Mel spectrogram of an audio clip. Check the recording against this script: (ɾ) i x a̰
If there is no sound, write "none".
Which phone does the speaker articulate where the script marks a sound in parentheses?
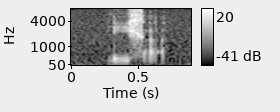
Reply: ɾ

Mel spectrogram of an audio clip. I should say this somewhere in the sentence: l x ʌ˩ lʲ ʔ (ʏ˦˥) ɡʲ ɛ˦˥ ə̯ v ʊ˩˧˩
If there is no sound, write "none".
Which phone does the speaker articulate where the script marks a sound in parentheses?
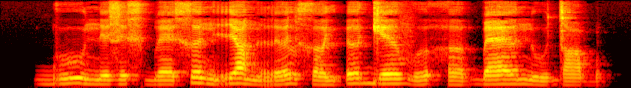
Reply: ə˦˥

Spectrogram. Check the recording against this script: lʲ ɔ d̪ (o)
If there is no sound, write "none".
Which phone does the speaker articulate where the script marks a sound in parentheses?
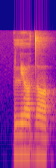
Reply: ɔ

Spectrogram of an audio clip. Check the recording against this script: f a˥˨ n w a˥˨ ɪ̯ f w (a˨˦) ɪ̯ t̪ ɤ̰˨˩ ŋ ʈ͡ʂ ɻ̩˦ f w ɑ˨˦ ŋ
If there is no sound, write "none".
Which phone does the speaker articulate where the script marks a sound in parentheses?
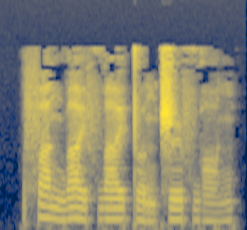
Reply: a˦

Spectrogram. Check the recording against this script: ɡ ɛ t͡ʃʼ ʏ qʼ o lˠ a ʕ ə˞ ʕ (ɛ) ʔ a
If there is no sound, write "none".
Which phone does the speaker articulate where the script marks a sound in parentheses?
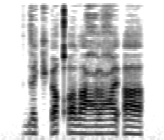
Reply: ɛ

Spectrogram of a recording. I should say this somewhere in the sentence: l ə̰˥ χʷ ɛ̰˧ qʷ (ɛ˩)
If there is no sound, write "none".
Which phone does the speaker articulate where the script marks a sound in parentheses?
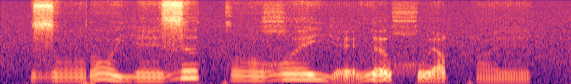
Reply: ɛ˩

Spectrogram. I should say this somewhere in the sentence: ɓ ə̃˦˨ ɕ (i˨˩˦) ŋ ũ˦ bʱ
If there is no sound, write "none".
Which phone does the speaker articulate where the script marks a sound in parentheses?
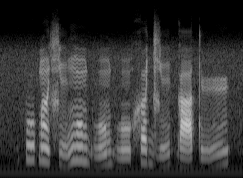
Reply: i˨˩˦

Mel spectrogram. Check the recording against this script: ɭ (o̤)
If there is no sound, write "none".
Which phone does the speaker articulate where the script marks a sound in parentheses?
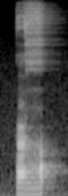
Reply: o̤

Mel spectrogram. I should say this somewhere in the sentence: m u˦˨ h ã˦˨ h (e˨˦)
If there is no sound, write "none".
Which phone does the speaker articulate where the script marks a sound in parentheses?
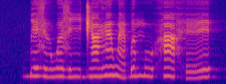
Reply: e˨˦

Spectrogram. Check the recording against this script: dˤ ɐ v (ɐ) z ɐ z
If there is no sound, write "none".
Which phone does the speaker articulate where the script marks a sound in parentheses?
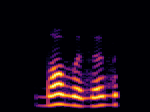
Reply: ɐ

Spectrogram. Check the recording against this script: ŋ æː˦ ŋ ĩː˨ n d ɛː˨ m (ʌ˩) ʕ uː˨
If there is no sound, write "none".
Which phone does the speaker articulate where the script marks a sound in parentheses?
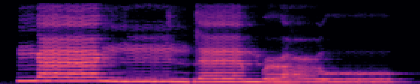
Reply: ə˞˩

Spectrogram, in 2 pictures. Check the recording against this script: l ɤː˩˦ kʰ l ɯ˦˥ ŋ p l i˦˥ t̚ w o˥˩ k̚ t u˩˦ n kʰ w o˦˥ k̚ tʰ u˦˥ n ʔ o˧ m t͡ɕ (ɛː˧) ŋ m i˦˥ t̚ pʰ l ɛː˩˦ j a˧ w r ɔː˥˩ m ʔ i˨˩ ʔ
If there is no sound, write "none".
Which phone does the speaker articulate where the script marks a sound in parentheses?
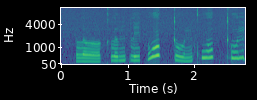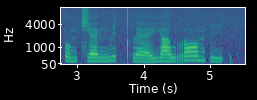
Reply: ɛː˧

